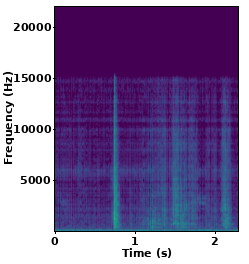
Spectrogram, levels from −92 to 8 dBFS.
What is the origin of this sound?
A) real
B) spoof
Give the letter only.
B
